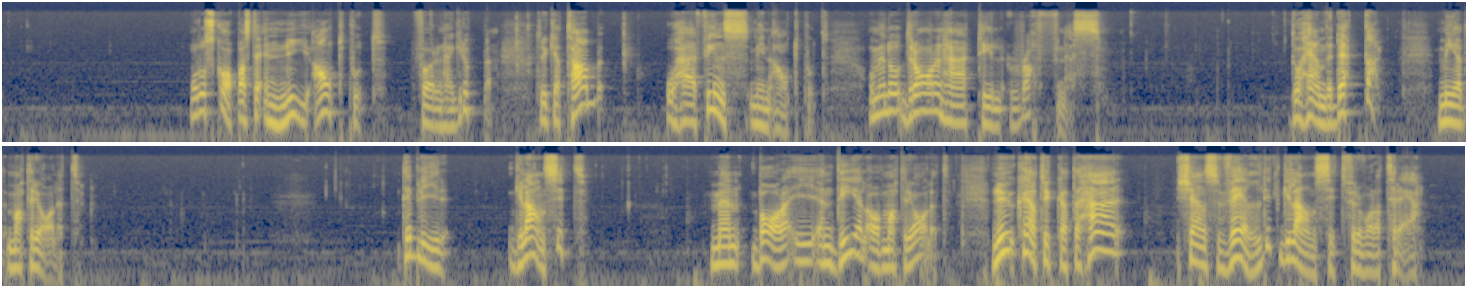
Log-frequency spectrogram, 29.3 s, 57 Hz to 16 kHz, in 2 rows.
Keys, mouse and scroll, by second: 4.3 Tab, 5.5-7.3 shift+middle drag, 7.3-10.5 drag, 18.4-19.1 scroll up 1, 20.1-20.6 scroll down 1, 20.6-28.6 middle drag.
